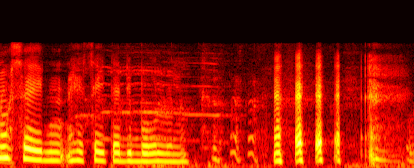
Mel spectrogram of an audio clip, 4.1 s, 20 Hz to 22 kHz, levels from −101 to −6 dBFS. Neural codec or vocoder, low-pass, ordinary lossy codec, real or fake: none; none; none; real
